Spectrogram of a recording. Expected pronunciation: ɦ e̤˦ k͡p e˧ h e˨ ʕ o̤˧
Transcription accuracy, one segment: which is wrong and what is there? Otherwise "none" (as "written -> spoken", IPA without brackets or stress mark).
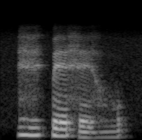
ʕ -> ɦ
